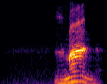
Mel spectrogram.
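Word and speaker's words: זמן: Zman.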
